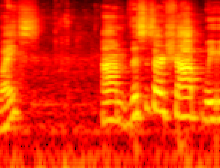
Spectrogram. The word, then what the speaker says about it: Wise: Like, spelled like the word wise, like wisdom, but it's, like, pronounced like Weiss.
